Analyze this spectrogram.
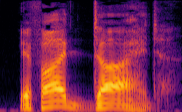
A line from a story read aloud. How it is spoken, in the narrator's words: Kelsier said, loudly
